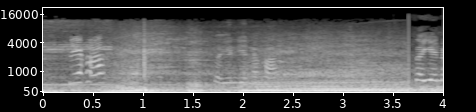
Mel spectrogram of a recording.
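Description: Low rumble of a taxi's engine and road noise heard from inside the moving cabin, strongest in the second half, with brief bits of passenger speech and a single sharp click about a second in.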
